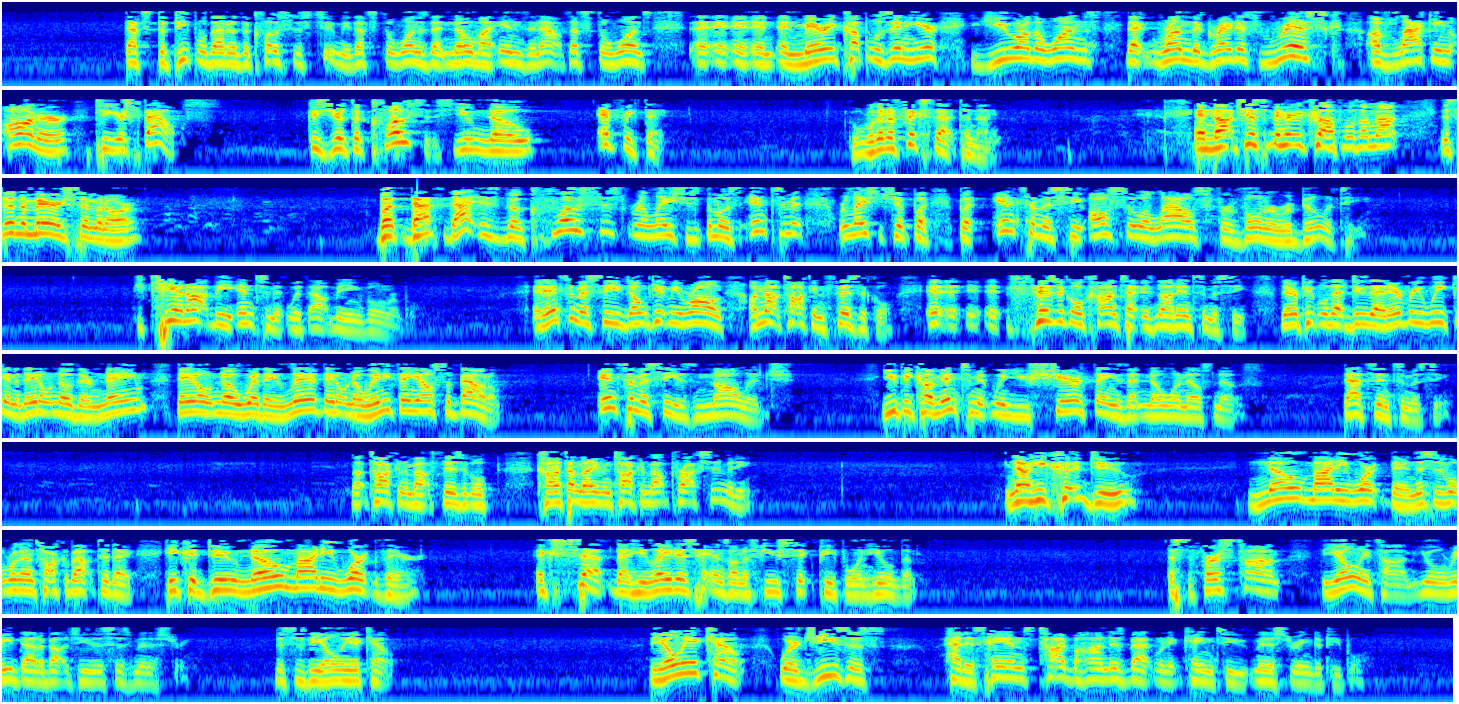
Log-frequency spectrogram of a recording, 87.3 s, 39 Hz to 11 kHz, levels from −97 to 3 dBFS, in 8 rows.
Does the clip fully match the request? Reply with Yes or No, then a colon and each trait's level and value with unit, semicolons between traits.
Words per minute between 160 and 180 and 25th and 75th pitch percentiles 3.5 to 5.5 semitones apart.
Yes: average, 165 wpm; average, 4.9 semitones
